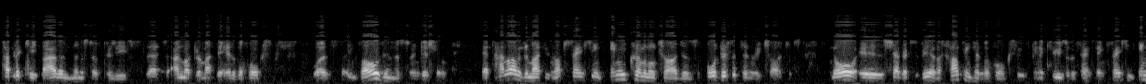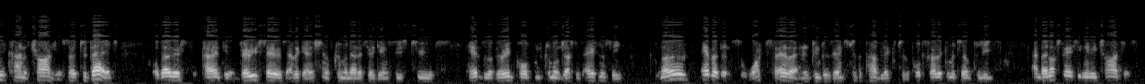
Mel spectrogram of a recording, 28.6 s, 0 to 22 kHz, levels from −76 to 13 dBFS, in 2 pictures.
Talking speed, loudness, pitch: 205 wpm, -20 LUFS, 145 Hz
